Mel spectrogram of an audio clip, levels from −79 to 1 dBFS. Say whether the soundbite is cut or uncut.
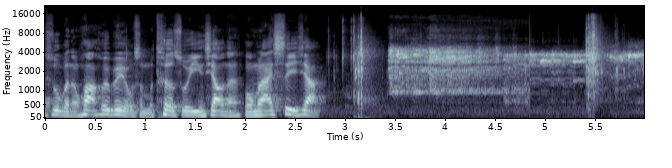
cut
